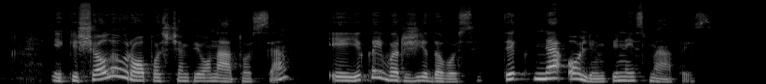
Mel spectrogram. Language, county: Lithuanian, Telšiai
